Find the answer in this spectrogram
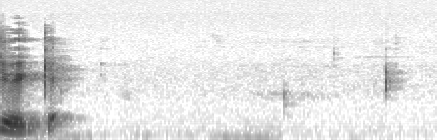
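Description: A voice finishes a phrase right at the start, then near silence, broken only by a single short click near the end.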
